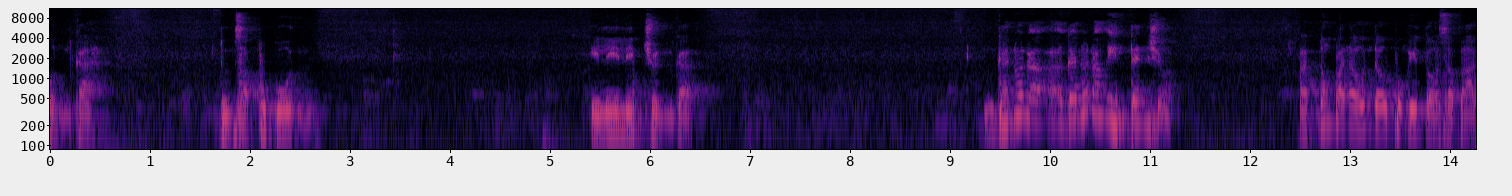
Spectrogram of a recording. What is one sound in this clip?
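A middle-aged man speaks calmly through a headset microphone, pausing between phrases.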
